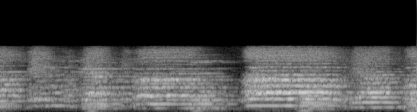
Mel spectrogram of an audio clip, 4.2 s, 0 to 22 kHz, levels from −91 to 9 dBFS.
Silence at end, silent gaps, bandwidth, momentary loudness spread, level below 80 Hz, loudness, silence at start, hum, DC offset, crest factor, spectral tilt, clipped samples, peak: 0 s; none; 4.2 kHz; 14 LU; -48 dBFS; -18 LUFS; 0 s; none; under 0.1%; 16 dB; -2.5 dB/octave; under 0.1%; -2 dBFS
